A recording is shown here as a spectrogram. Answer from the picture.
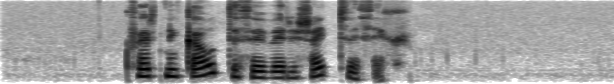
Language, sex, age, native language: Icelandic, female, 30-39, Icelandic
